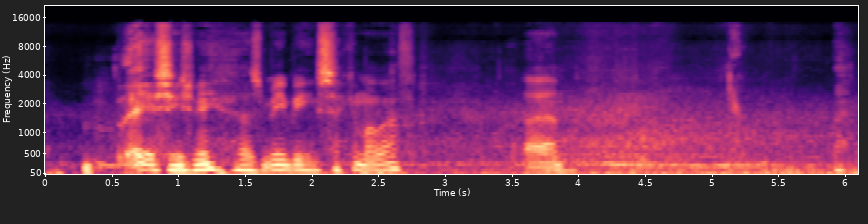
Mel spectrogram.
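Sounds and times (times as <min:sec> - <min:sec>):
speech: 0:00.6 - 0:03.0, 0:03.6 - 0:04.4
car driving past with road noise: 0:02.8 - 0:06.0.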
